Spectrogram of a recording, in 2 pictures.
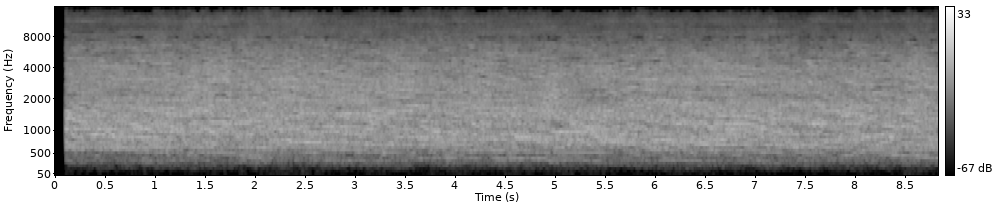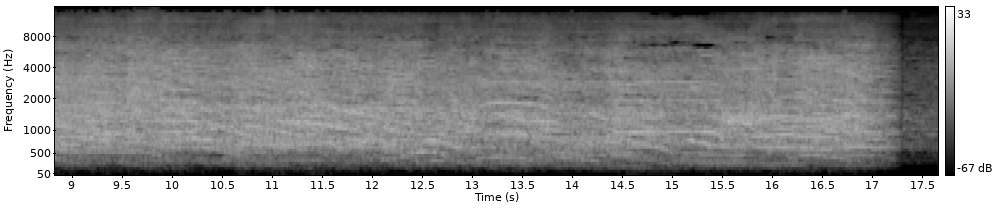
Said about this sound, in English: No sooner did the high priest and the temple guards see Jesus than they all shouted in a frenzy, "Crucify him! Crucify him!"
